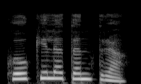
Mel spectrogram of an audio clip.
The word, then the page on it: ಕೋಕಿಲತಂತ್ರ: kōkila tantra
